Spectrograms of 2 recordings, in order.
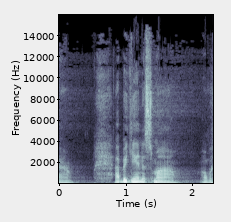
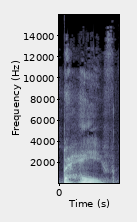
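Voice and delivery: a whispered warning; whispering; 3 semitones lower, 6 dB quieter than usual. Acted. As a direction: whisper it, hushed and stern. Hushed warning to the devil.

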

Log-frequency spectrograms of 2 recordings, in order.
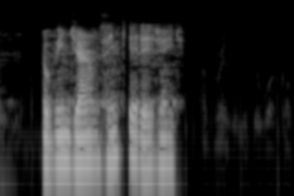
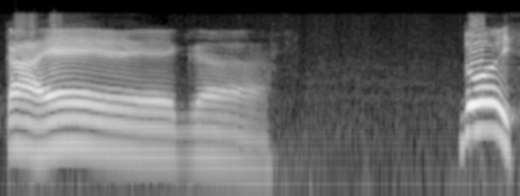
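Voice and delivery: long loud drawn-out yell; shouting; 4 semitones higher, 18 dB louder, much slower than usual. Real, not acted. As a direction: belt it out urgently. Urgent shouts in game fight.

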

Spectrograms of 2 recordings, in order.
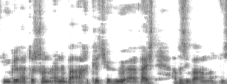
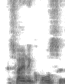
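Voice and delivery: ordinary delivery, nothing marked

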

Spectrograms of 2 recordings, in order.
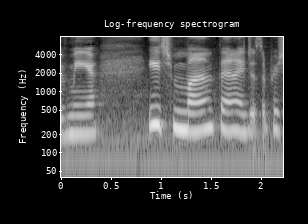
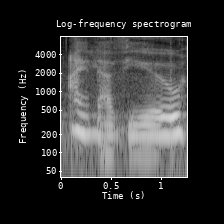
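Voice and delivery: slow, soft imitation of a sweet little kid; lightly voiced child saying it tenderly; drawn-out, gentle mimicking of a child; small son's declaration; 6 dB quieter, much slower than usual. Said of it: "he'll just come up to me".

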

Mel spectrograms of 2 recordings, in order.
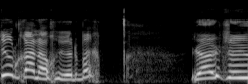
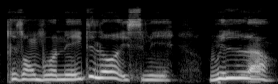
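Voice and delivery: normal talking voice

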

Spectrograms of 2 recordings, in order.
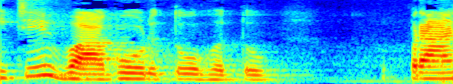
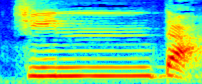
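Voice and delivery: ચિંતા high, first syllable held; slow word demonstration; 5 semitones higher, slower than usual. Shown as a demonstration. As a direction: hold the nasal sound in ચિંતા. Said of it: "જોડણી ઉપર જોજો".

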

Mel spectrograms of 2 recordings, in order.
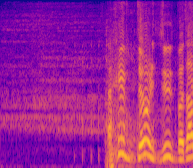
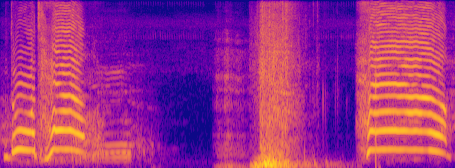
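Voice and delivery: high, loud desperate calls; shouting for help; 10 semitones higher, 3 dB louder, much slower than usual. Real, not acted. Hunted player yelling to teammates for help. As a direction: call out for rescue at full voice.

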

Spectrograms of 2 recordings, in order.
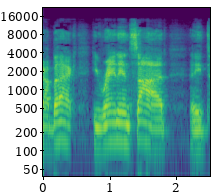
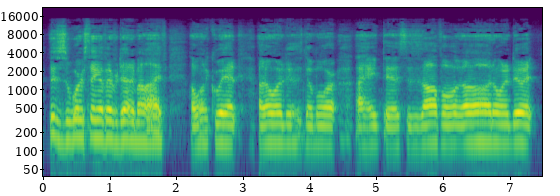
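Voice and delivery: mildly whiny, faster inner moaning; whiny complaining; 3 dB louder, faster than usual. Retold or imitated. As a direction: grumble like you want to quit. Miserable inner voice running alone.

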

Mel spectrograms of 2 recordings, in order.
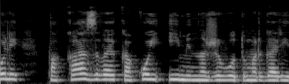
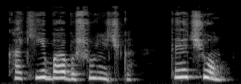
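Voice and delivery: higher, bewildered question; puzzled; 7 semitones higher, 4 dB louder than usual. Acted. Tatyana asks Sanych, higher and bewildered. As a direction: sound completely baffled. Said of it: "не поняла Татьяна Ивановна".

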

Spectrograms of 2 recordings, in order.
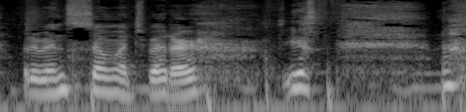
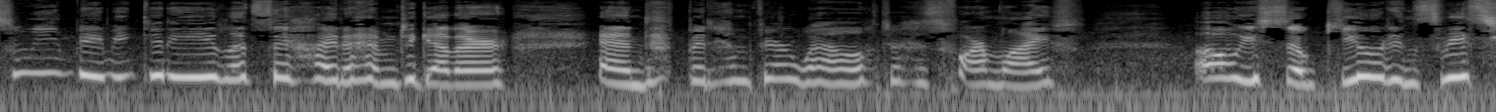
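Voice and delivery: cooing at a cat; 9 semitones higher than usual. Real, not acted. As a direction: coo up high like greeting a kitten.

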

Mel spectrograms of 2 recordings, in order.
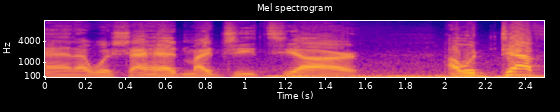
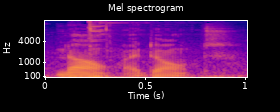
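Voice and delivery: usual speaking voice

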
